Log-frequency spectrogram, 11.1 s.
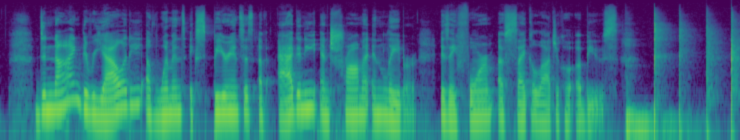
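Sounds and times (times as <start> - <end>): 
speech: 0.5 - 9.6
hands clapping: 9.4 - 11.1.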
